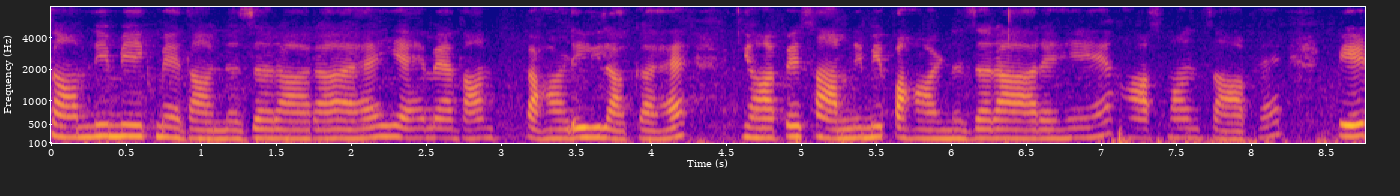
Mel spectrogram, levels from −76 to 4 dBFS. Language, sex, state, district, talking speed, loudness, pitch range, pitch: Hindi, female, Punjab, Pathankot, 170 wpm, -18 LUFS, 190-220 Hz, 200 Hz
